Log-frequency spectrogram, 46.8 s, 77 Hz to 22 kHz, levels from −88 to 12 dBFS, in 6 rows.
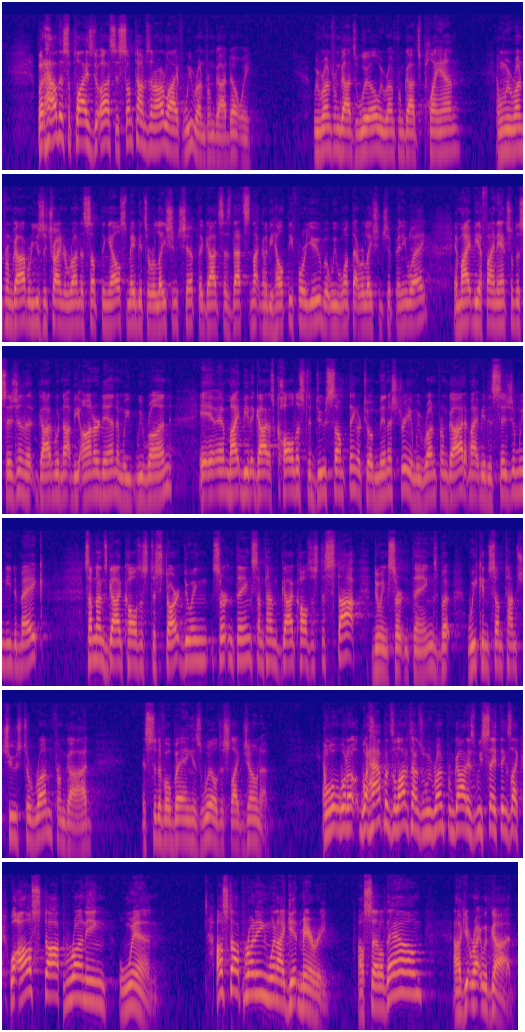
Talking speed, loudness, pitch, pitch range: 235 wpm, -26 LUFS, 155 Hz, 140-180 Hz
